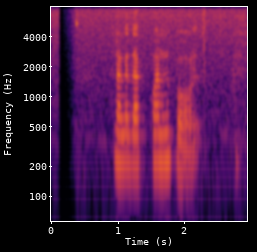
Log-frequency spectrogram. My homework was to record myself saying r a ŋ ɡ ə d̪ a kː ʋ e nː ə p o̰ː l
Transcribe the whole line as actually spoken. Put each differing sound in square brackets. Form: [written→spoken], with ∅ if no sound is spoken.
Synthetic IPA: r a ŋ ɡ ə d̪ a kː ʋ [e→a] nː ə p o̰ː l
